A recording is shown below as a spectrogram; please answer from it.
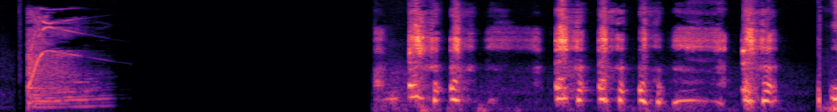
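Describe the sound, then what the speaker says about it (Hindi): A single harsh cough near the start of a cartoon, followed by silence and then someone talking rapidly in Hindi. "आपकी खांसी दिन ब दिन बढ़ती जा रही है।"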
